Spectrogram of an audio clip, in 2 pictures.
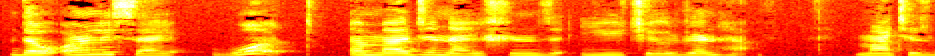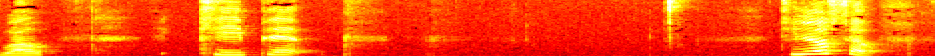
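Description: A woman's voice: sits high, takes it slowly, pauses often, a little hiss or hum. A woman voicing a lazy, wry male dragon in a storybook, in an unbothered, teasing way. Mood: drowsy, wry.

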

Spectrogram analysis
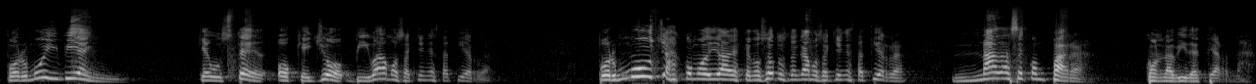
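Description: A pastor with a strikingly high voice preaches a sermon. He stretches out key phrases and climbs to forceful emphatic peaks, then drops low on the words addressing his congregation. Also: sing-song, unhurried.

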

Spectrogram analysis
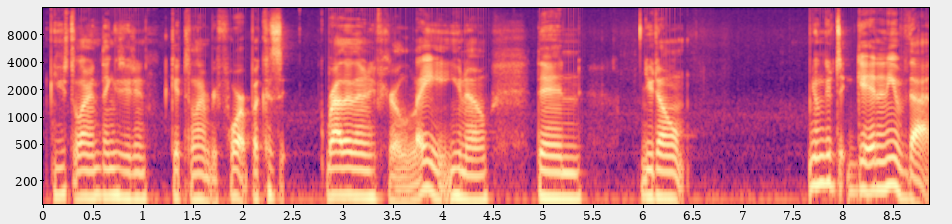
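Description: A young man rambles through a casual solo podcast of his own, meandering and saying "um" and "like" constantly. His voice is gravelly and a bit raspy, sitting in an ordinary middle male range, and he sounds worn out from waking before dawn.

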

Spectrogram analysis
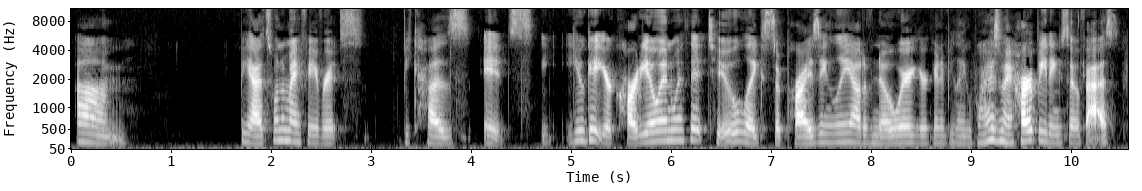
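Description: A woman's voice: lowish voice, moderate pace. A woman who teaches group exercise classes, chatting casually on a podcast and quoting what she tells her class. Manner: chatty, quotes herself telling people what to do.

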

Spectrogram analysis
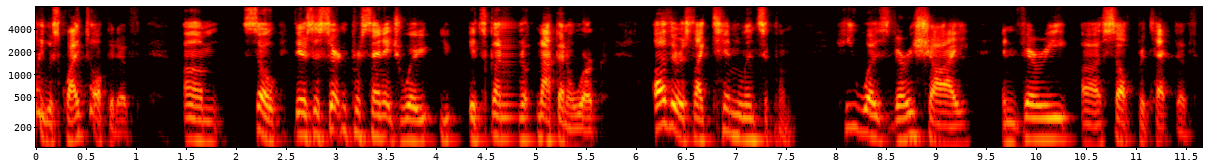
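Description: A man's voice: medium pitch, husky. An older man with a Brooklyn accent answering interview questions as a sports journalist, with emphatic repetition and short punchy phrases.

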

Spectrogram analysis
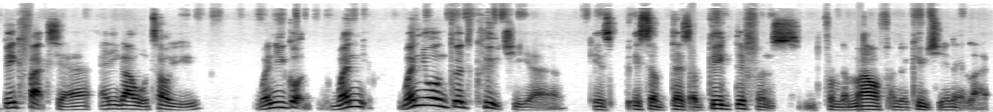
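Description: A man's voice: lowish voice, sing-song, moderate pace, mellow, breathy edge, dry recording. A young man with a London roadman accent and urban slang, chatting casually as a podcast co-host and peppering his talk with tag questions. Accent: London, urban multicultural slang (roadman). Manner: slangy, tag questions like "innit", "you get me". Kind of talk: casual chat.

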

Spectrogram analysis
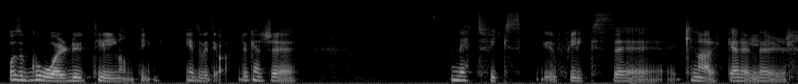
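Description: A woman's voice: lowish voice, darkish tone. A woman with a Swedish accent hosting a casual solo podcast, talking animatedly, laughing often and acting out her own thoughts. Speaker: podcast host.

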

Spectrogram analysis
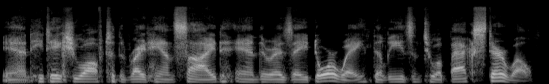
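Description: A man narrating a tabletop game as game master, in steady, descriptive storytelling. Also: mid-range voice, moderate pace, no room sound, rough recording.

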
